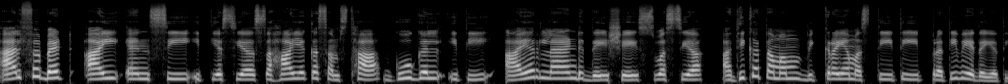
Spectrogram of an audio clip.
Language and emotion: Sanskrit, neutral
